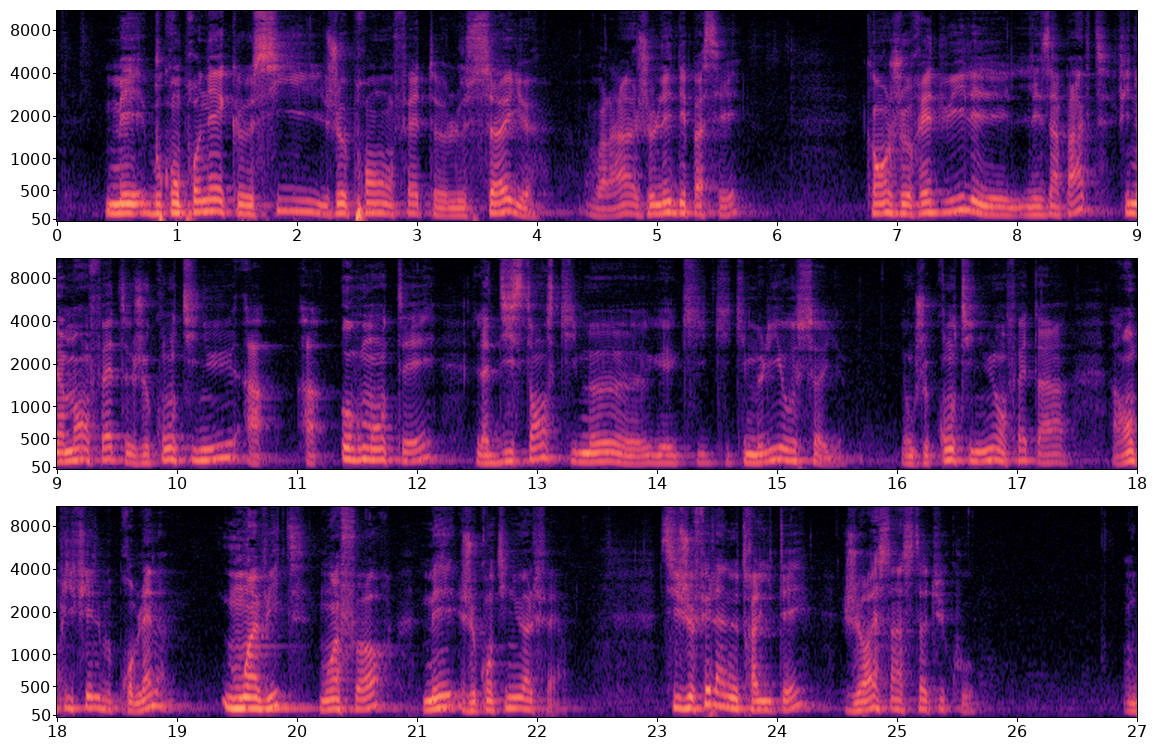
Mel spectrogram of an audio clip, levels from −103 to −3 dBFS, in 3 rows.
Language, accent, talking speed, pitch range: French, French, 160 wpm, 125-160 Hz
